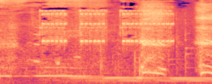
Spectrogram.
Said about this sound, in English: Pick up the phone, Taylor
